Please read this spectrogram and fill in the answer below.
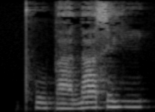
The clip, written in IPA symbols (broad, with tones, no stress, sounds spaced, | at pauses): pʰ uː˨ b aː˨ n aː˦ s ɪ˦ j iː˦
